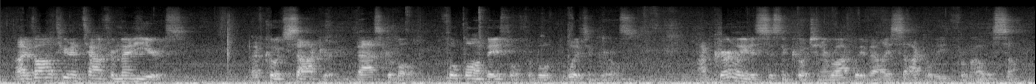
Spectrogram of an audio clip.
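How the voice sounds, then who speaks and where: Talking very fast with an American accent, a man is heard over noticeable background noise. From New Jersey. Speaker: town councilman running for mayor. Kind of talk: campaign speech. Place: hall. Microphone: podium.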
